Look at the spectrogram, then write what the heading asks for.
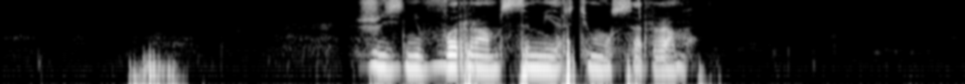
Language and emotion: Russian, angry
